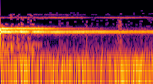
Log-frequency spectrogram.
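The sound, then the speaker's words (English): A telephone rings with a steady, sustained electronic tone, clear, holding for the full moment with a faint low rumble beneath. “I'm not going to answer it. Well, I'm not going to answer it.”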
